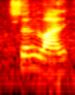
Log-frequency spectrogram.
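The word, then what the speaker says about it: 深蓝: Shenlan is the Chinese pronunciation.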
